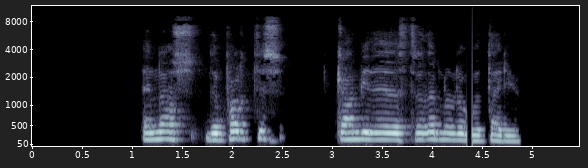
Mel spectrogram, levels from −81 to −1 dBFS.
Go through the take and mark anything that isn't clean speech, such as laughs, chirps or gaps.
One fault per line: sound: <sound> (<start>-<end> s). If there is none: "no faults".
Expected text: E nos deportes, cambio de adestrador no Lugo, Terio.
sound: dropout (4.3-4.4 s)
